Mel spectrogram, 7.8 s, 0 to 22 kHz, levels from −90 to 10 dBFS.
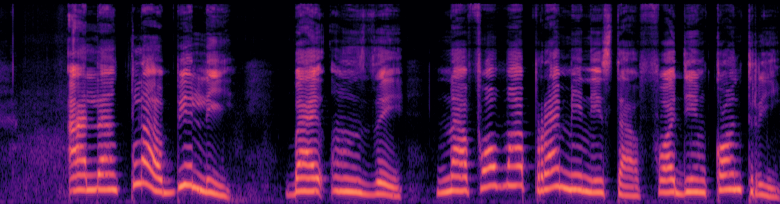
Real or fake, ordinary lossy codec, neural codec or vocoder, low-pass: fake; none; vocoder, 48 kHz, 128 mel bands, Vocos; none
